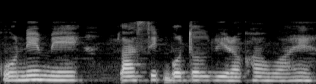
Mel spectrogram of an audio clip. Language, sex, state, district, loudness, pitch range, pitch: Hindi, female, Arunachal Pradesh, Lower Dibang Valley, -17 LUFS, 180-195 Hz, 190 Hz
